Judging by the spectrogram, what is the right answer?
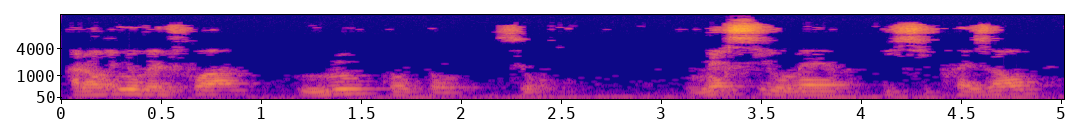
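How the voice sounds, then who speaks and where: A man's voice: mid-range voice, measured pace, dark tone. A French man giving a formal speech of appeal to residents as an elected official. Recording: distant, muffled, echoey room with faint noise.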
